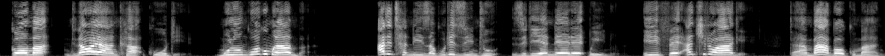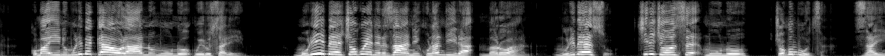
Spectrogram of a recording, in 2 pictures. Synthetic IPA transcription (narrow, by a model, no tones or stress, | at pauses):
kɔma | ndinawajaŋkʰakuːtḭ | muluŋɡuwakumwamba | atitʰandizak̬utizintʰu | zit̬ijɛndɛɾɛɓwiːnɔ | ifɛʔant͡ʃʰitɔwak̬ɛ̰ | tajambap̬ɔkuma̰ːŋɡa | kɔmainumuliɓɛɡawɔlanumunɔmujɛɾusalɛ̰ːmu | muliɓɛt͡ʃɔkujɛnɛɾɛzanikulandiɾam̩malɔa̰ːnɔ | muliɓɛsɔ | t͡ʃiɾit͡ʃɔnsɛmunɔ | t͡ʃɔk̬umbut͡sʰḁ | zaiːn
